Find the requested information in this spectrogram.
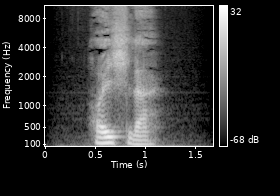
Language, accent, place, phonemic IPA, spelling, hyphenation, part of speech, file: German, Germany, Berlin, /ˈhɔɪ̯çlɐ/, Heuchler, Heuch‧ler, noun, De-Heuchler.ogg
- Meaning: hypocrite (person practising hypocrisy)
